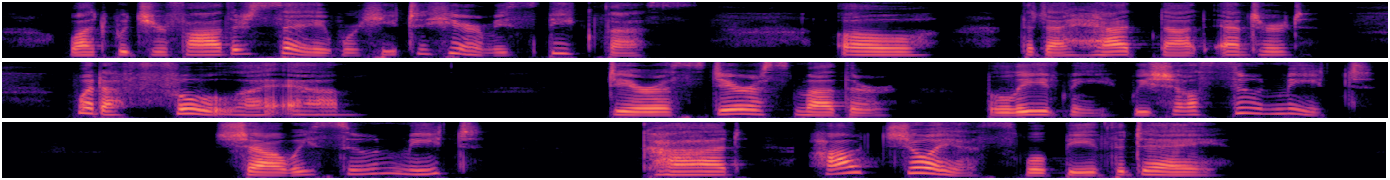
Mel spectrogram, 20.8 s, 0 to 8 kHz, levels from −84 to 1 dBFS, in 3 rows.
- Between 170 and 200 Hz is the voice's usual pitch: Yes, medium, 185 Hz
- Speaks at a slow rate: Yes, slow, 125 wpm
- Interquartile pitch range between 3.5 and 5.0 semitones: Yes, average, 4.4 semitones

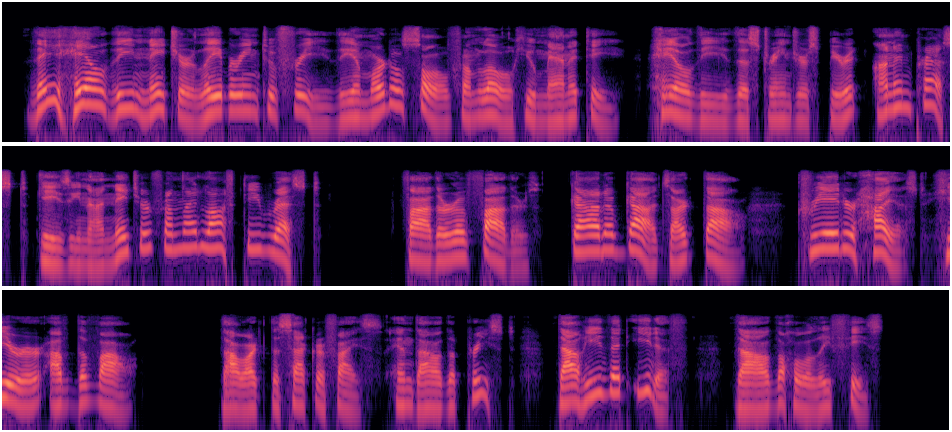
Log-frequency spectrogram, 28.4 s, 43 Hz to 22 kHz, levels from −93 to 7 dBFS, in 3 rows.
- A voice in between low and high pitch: Yes, medium, 145 Hz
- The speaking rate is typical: No, slow, 120 wpm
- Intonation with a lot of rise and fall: Yes, wide, 8.9 semitones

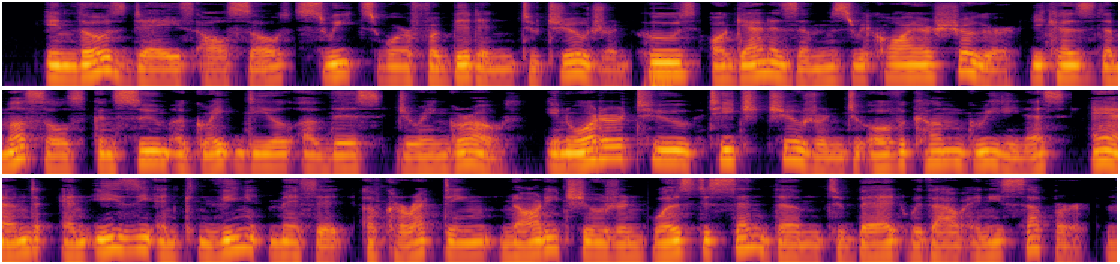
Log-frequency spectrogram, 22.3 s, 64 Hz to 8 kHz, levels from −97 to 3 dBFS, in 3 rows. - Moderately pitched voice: No, low, 105 Hz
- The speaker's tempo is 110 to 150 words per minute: Yes, slow, 135 wpm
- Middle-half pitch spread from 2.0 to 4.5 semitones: Yes, average, 4.1 semitones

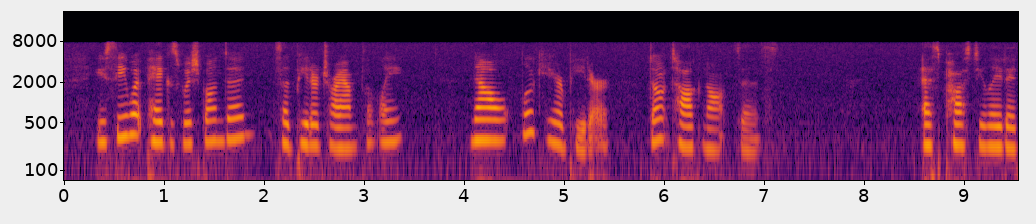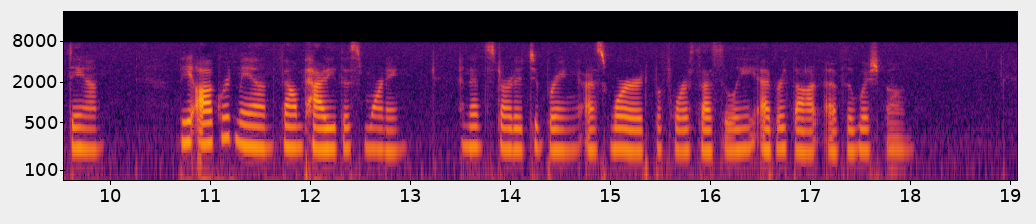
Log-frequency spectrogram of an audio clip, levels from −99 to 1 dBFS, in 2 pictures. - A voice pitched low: No, high, 220 Hz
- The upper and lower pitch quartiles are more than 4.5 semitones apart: No, average, 3.9 semitones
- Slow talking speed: Yes, slow, 125 wpm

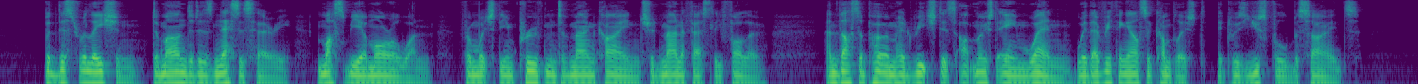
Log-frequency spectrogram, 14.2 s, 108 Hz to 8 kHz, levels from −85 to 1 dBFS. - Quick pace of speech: No, average, 165 wpm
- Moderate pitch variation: Yes, average, 3.4 semitones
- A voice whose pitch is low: Yes, very low, 85 Hz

